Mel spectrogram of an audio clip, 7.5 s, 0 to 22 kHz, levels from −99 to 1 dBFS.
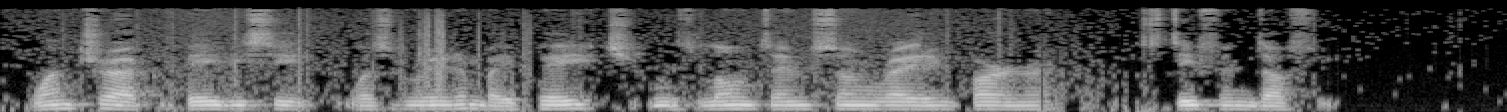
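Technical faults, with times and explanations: Throughout: overdone noise removal. The background sits in near silence dotted with twinkling specks. A noise reducer set far too strong is pulling individual frequency bands down or out whenever they approach its noise estimate, taking the quieter parts of the voice along with the noise.
1.99 to 2.65 s and 5.18 to 5.77 s: loose connector crackle. Each is an irregular burst of scratchy crackling, the first ending just before "with longtime songwriting" and the second starting right after that phrase. A worn or dirty contact is rapidly making and breaking, chopping the signal into fragments.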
